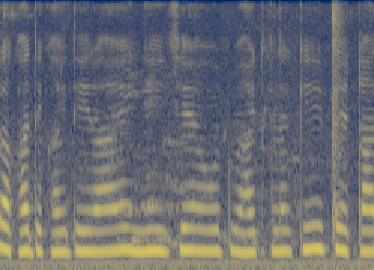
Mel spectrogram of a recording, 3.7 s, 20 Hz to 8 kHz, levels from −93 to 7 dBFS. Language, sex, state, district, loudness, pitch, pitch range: Hindi, female, Bihar, Sitamarhi, -14 LUFS, 235 Hz, 230-245 Hz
